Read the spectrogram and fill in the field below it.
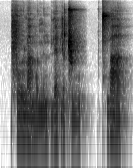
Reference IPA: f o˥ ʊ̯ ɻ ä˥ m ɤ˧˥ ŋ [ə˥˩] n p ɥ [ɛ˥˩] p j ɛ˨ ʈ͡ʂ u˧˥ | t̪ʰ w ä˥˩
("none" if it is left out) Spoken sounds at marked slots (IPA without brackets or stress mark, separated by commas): ə˥˩, ɛ˥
